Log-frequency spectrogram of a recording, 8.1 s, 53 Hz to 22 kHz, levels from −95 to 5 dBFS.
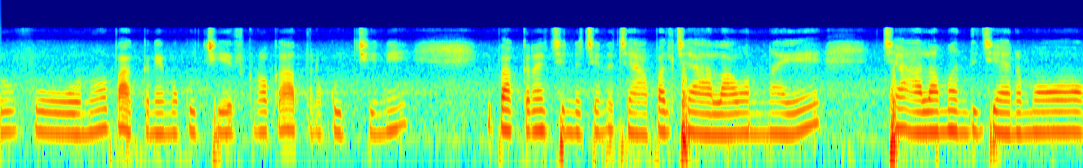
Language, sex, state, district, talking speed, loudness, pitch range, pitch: Telugu, female, Andhra Pradesh, Srikakulam, 135 wpm, -20 LUFS, 195-210 Hz, 200 Hz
